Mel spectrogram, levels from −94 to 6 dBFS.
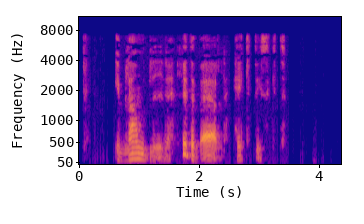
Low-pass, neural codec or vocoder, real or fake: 7.2 kHz; none; real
